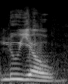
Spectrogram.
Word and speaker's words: Luyou: Entonces se pronuncia VIP luyou y Qué es luyou o sea básicamente se lee como se escribe en chino mandarín significa viajar Vale entonces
